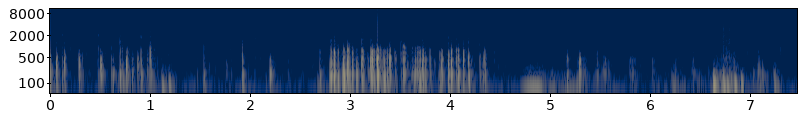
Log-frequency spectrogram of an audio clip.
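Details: Person sick for several days with stomach pain, diarrhoea and nausea: borborygmi, loud deep gurgling and growling bowel sounds in rapid bursts.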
